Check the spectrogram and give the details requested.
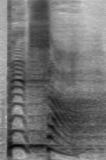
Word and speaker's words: pizza: ஒரு fast ஃபுட்டுங்க, பீட்சா. நம்ம என்ன சொல்லுவோம்? பீஸா. பீஸா பீஸா பீஸா கிடையாது, பீட்சா. PIZZA தான். ஆனால் ஸ்பெல்லிங் வந்து PIZZA தான். ஆனால் படிக்கிறப்ப இந்த டா சவுண்டு வரணும். பீட்சான்னு படிக்கணும், பீஸான்னு படிக்கக்கூடாது.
